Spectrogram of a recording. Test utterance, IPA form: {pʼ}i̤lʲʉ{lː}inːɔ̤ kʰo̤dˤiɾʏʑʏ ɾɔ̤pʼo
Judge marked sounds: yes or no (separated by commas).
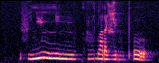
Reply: no, yes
